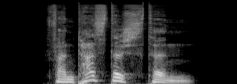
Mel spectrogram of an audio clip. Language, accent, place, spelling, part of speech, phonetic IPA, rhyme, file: German, Germany, Berlin, phantastischsten, adjective, [fanˈtastɪʃstn̩], -astɪʃstn̩, De-phantastischsten.ogg
- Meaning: 1. superlative degree of phantastisch 2. inflection of phantastisch: strong genitive masculine/neuter singular superlative degree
